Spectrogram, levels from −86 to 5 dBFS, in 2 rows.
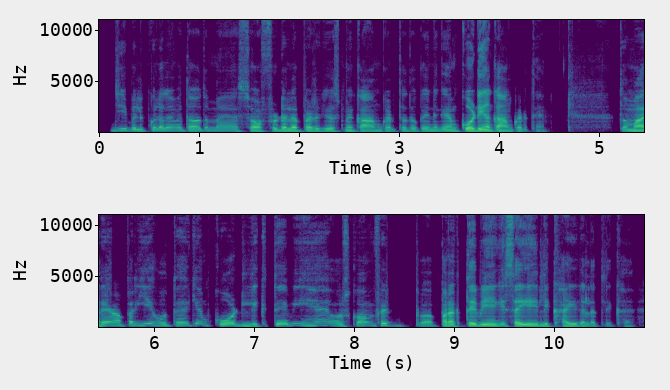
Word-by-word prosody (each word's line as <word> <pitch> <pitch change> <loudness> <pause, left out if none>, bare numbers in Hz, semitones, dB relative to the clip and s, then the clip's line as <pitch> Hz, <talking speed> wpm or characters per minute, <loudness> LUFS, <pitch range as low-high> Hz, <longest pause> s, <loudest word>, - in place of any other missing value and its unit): जी, 180 +4 -5
बिल्कुल। 150 +1 -3
अगर 155 +1 -2
मैं 160 - -6
बताऊँ 145 0 0
तो 160 - -9
मैं 155 -1 -8
सॉफ्टवेयर 130 +1 -1
डेवलपर 125 +1 +2
के 130 - -5
उसमें 125 0 -3
काम 105 0 0
करता 105 +1 -7
तो 135 +2 -6
कहीं 130 -1 -4
न 130 - -4
कहीं 140 - -1
हम 135 - -2
कोडिंग 135 +1 +8
का 125 - +3
काम 110 0 +1
करते - - -8
हैं। - - -20 0.7
तो 165 - -3
हमारे 140 +2 +5
यहाँ 175 -1 +2
पर 180 - 0
ये 185 +3 -5
होता 165 -2 -5
है 170 +1 -2
कि 185 - -7
हम 195 - -11
कोड 160 -3 +2
लिखते 125 +8 -2
भी 185 +2 -9
हैं 175 +5 -7
और 165 -4 -6
उसको 150 +4 -2
हम 175 0 -3
फ़िर 185 +4 +1 0.3
प - - -1
परखते 140 0 +5
भी 140 0 +5
हैं 135 - +3
कि 155 - -2
सही 135 0 +5
लिखा 125 0 -2
या 125 - +2
गलत 115 -3 -5
लिखा। 110 - -15
140 Hz, 275 wpm, -25 LUFS, 130-160 Hz, 0.7 s, कोडिंग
